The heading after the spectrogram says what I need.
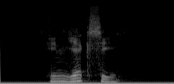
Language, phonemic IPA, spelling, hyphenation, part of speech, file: Dutch, /ɪnˈjɛk.si/, injectie, in‧jec‧tie, noun, Nl-injectie.ogg
- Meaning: 1. injection, the act of injecting 2. what is thus delivered, notably medicine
